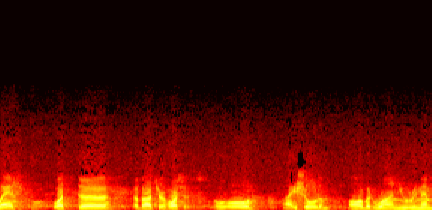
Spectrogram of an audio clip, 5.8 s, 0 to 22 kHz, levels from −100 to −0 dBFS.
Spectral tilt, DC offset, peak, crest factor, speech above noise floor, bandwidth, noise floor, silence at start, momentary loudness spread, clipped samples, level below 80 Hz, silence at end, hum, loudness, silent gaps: -7 dB/octave; under 0.1%; -6 dBFS; 16 dB; 20 dB; 6.2 kHz; -41 dBFS; 0 s; 13 LU; under 0.1%; -82 dBFS; 0 s; none; -22 LUFS; none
